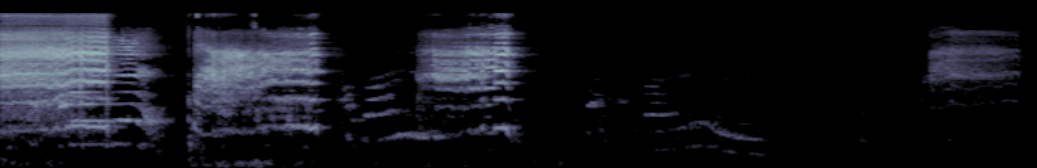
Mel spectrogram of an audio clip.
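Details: Long-tailed shrike, feeling threatened by other shrikes, calls to wild birds: three harsh rasping screeches in quick succession, then soft, thin, descending squeaky notes and a final fainter rasp.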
